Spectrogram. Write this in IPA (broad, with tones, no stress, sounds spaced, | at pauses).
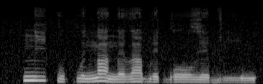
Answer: n iː˦ k͡p u˨ kʷ e˧ ŋ a˦˨ n ɛ˨ l a˧ b e˨ ɡ͡b oː˨ ɣ e˨ b iː˨ m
